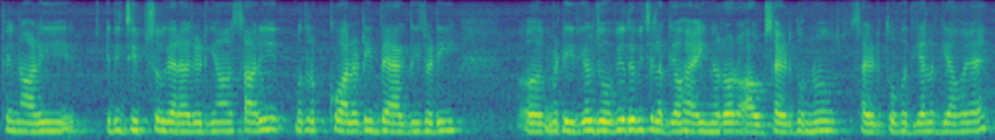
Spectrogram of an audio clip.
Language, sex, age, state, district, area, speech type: Punjabi, female, 30-45, Punjab, Mohali, urban, spontaneous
